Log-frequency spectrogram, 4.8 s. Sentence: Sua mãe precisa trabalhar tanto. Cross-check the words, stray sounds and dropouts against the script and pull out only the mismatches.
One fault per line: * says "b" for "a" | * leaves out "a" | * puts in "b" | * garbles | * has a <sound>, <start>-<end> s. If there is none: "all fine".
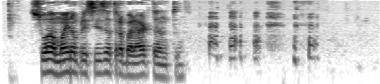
* puts in "não"
* has a laugh, 2.5-4.0 s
